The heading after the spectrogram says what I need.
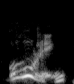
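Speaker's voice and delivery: "Ahhing" said as "oring", high and questioning; mimicked mispronunciation. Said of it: "That's like".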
